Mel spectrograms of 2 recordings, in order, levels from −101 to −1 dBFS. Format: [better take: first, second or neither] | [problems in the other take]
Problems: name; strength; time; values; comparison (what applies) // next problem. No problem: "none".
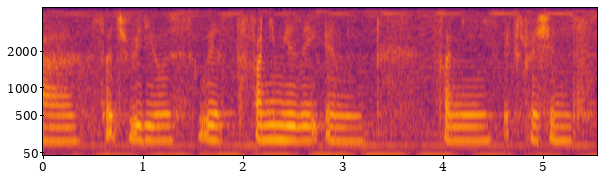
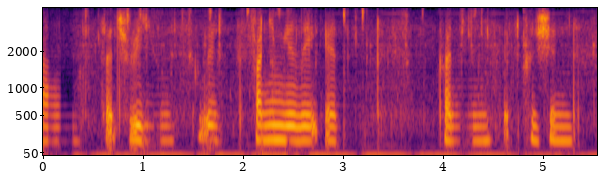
first | noise reduction (neural separator model SepFormer WHAM!)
